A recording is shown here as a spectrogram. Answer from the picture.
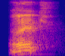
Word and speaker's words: Rech: Rec. R-E-C-H. Ça se prononce Rec à la bretonne. c'est ça? Rec. Oh, ou, c'est aussi, un peu.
